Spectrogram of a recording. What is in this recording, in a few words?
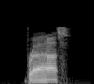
"brass", English; nouns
